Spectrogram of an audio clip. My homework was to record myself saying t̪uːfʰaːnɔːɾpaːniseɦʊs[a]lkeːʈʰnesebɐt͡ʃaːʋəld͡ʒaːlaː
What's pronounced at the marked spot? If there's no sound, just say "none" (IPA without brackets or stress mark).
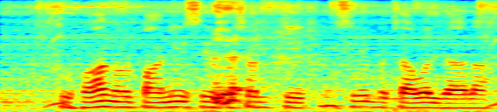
ə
